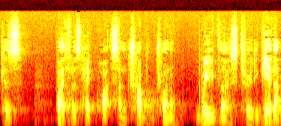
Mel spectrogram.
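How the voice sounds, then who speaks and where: A man with a New Zealand accent talks at a fairly quick pace and medium pitch over noticeable background noise. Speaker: pastor. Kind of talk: talk to a church gathering. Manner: hesitant, many fillers.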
